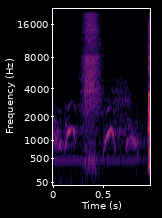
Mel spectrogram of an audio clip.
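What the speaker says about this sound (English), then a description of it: "Got dogs barking, chasing us up and down the fence." Dogs behind a fence bark and yip at a passing electric mountain bike ride, a few short whiny barks at moderate distance over a faint steady tone, ending in a sudden loud burst.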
